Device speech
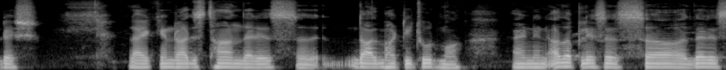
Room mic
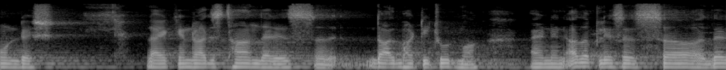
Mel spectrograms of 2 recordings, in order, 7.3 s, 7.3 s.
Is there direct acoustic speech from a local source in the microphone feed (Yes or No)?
No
